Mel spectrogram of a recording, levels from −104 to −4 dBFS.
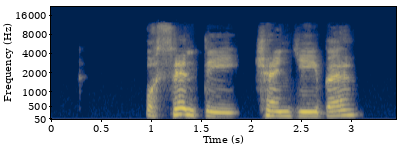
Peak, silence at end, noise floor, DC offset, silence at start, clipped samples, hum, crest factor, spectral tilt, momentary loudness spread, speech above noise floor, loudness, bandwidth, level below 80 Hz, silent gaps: -8 dBFS; 0.4 s; under -90 dBFS; under 0.1%; 0.95 s; under 0.1%; none; 20 dB; -4.5 dB/octave; 11 LU; over 63 dB; -27 LUFS; 12.5 kHz; -76 dBFS; none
